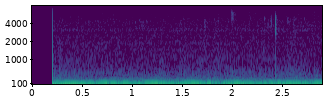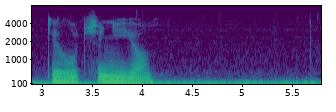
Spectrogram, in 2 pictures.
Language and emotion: Russian, neutral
